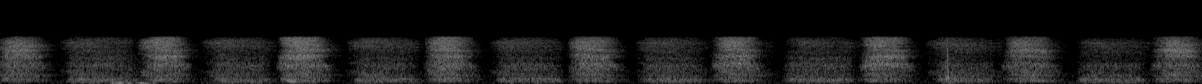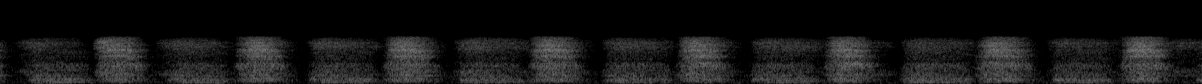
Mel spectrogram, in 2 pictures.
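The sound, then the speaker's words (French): Bhastrika bellows breathing: forceful breaths pumped through the nose in a rapid, steady rhythm. Many even, loud bursts repeat for the whole stretch, with no talking. “on relance le Bastrika.”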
